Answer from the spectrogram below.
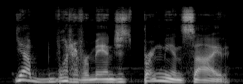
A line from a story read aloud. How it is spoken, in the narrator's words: Jeff cried back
